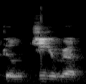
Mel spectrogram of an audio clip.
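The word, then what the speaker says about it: ゴジラ: dad actually thought that Gojira was like a racist way to say Godzilla but if you read the kanji for Godzilla you actually pronounce it Gojira with the J so fun fact while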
